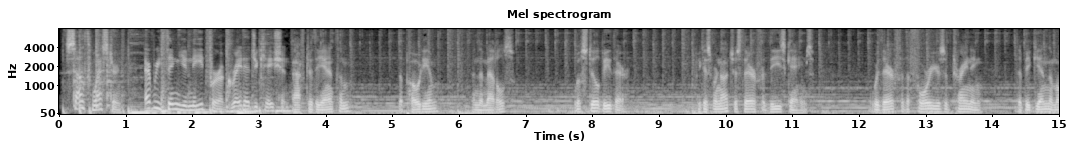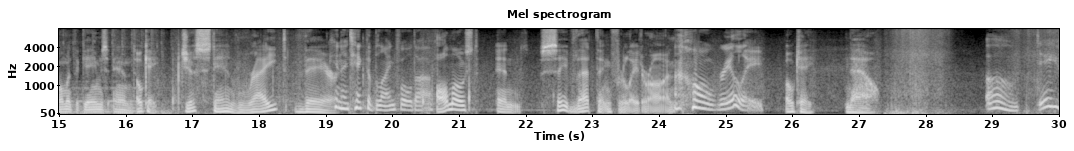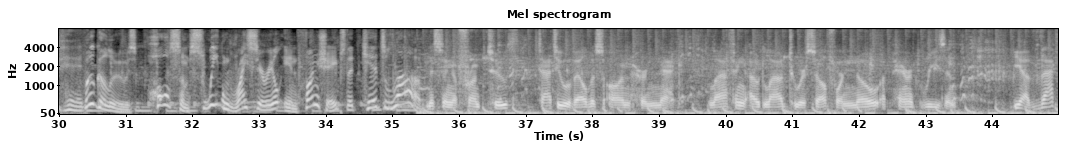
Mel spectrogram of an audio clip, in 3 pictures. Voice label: Commercial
